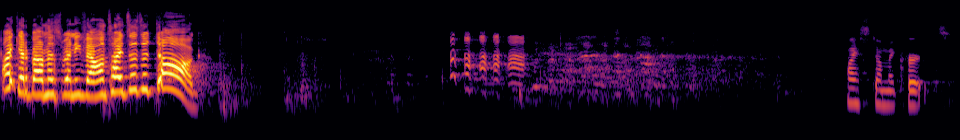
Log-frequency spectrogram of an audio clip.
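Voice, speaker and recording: A woman's voice: high-pitched, very animated, unhurried, a crowd in the background. A woman playing a gloomy, hapless young boy in a stage musical, anxious and self-doubting, talking to himself, caught live on a theater stage with instruments playing. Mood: dejected. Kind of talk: stage musical acting and singing.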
